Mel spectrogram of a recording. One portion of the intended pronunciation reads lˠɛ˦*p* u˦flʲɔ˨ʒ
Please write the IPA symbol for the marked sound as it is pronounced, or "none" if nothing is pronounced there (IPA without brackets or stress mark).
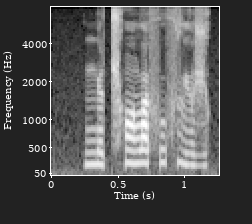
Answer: f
